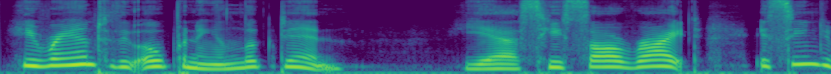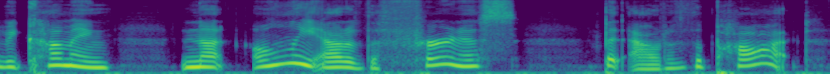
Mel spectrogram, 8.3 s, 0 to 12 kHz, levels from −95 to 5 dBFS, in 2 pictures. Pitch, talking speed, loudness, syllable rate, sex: 240 Hz, 200 wpm, -17 LUFS, 5.6 syllables/s, female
